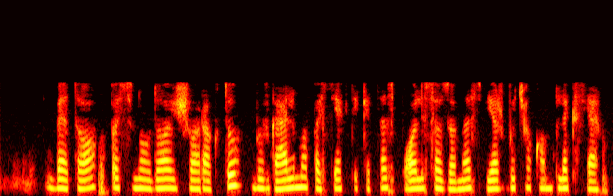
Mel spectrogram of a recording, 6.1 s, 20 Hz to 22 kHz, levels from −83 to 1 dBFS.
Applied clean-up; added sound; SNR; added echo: none; none; none; none.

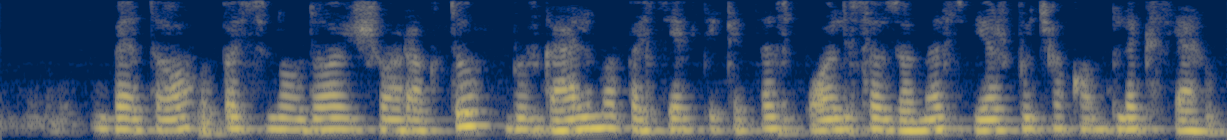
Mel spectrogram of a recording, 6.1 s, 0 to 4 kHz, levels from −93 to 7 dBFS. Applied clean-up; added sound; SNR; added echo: none; none; none; reverberation time 0.4 s.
